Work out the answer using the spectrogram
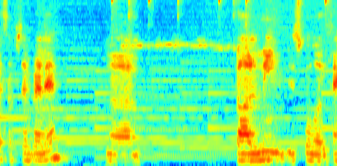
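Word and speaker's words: Ptolemy: है जैसे साइकोलॉजी में पी से स्टार्ट होता है लेकिन साइकोलॉजी बोलते हैं, उसी तरह ये टॉलमी नाम से है, पी टॉलमी, ठीक है पी नहीं बोलते हैं टॉलमी बोलते हैं, साइंसदान का नाम है जिन्होंने जियोसेंट्रिक थ्योरी दी।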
